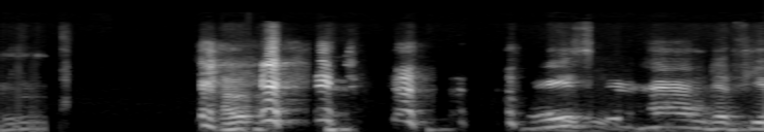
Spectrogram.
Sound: woman laughs

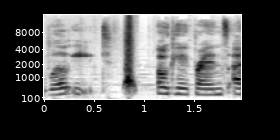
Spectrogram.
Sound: whooshing

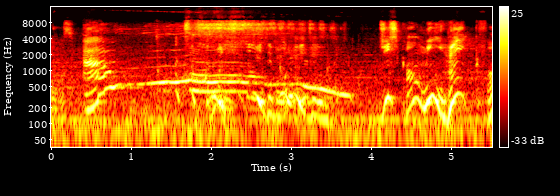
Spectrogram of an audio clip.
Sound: howling and laughter

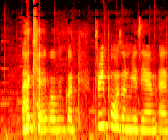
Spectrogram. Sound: laughing

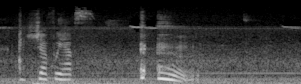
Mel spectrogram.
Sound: clears throat

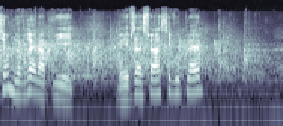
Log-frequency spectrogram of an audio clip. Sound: applause

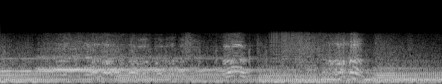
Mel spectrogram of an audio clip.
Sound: fearful whimpers

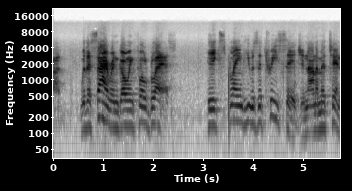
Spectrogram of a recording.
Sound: none

